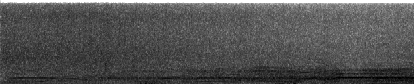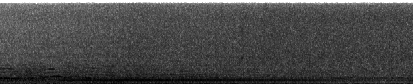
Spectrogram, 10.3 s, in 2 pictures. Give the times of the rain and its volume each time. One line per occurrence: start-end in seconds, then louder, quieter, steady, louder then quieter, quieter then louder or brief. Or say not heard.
0.0-10.2 quieter then louder.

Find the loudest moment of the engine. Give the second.
7 s.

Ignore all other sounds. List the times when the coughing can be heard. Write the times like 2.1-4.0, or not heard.
not heard.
